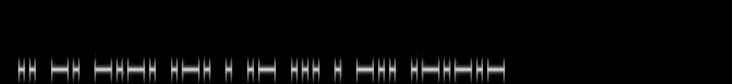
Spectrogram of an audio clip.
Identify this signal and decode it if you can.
Morse code, heard as a keyed tone, about 22 wpm, 700 Hz. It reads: INCREASED.
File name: practice / 22wpm / Sentences with 8-Word Phrases - 22wpm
